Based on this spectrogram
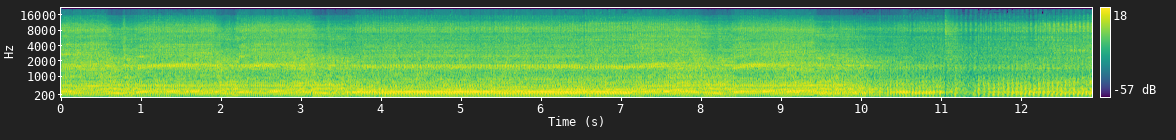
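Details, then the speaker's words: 1985 Yamaha BW 200 started after sitting since 1997: busy, even single-cylinder beat at fast idle with no backfires. The earlier top-end noise has quieted, which the owner suspects was a slightly stuck valve. "hey not backfiring probably just had a little anymore of a stuck valve boy that sounds good"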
